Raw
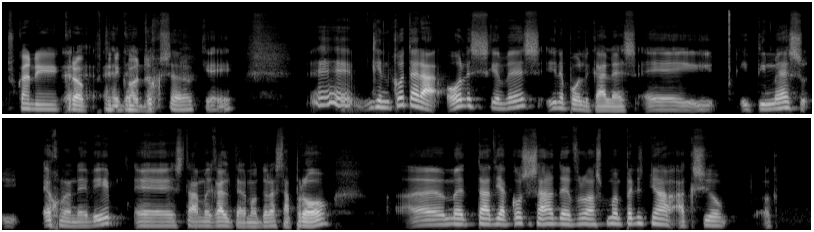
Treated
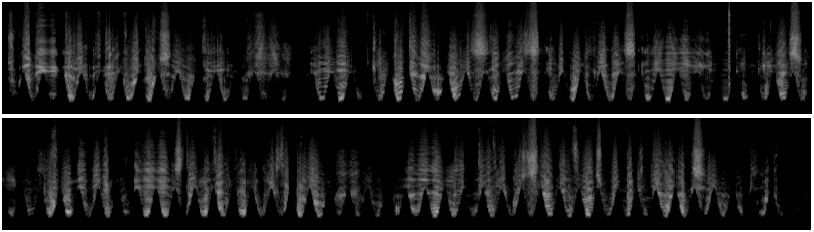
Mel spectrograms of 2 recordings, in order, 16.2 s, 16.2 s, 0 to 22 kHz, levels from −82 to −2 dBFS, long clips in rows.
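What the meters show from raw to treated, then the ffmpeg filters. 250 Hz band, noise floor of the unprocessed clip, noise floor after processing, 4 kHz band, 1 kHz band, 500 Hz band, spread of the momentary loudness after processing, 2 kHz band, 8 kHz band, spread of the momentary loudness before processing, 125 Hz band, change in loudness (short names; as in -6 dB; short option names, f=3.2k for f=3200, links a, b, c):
under -40 dB, -77 dBFS, -75 dBFS, -2.0 dB, -12.5 dB, -16.5 dB, 13 LU, -8.5 dB, +0.5 dB, 13 LU, under -40 dB, -10.0 dB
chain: -filter_complex "[0:a]highpass=53,afftfilt=real='re*lt(hypot(re,im),0.447)':imag='im*lt(hypot(re,im),0.447)':win_size=1024:overlap=0.75,aeval=exprs='(tanh(70.8*val(0)+0.65)-tanh(0.65))/70.8':c=same,asplit=2[a][b];[b]adelay=583.1,volume=-20dB,highshelf=f=4k:g=-13.1[c];[a][c]amix=inputs=2:normalize=0,aphaser=in_gain=1:out_gain=1:delay=2.2:decay=0.3:speed=0.75:type=triangular,equalizer=f=5k:w=0.78:g=3,asplit=2[d][e];[e]acompressor=threshold=-51dB:ratio=12,volume=0dB[f];[d][f]amix=inputs=2:normalize=0,lowshelf=f=140:g=7,tremolo=f=7.3:d=0.79,afftfilt=real='re*gte(b*sr/1024,390*pow(1900/390,0.5+0.5*sin(2*PI*5.2*pts/sr)))':imag='im*gte(b*sr/1024,390*pow(1900/390,0.5+0.5*sin(2*PI*5.2*pts/sr)))':win_size=1024:overlap=0.75,volume=5dB"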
